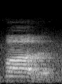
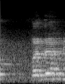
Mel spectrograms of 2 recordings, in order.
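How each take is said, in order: First: फादर with a long open आ; long aa in father. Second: फदर with a clipped short अ; wrong short a. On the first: Teacher to class, modelling फादर with long आ. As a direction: stretch the आ in फादर. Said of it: "जैसे हम लोग लिखते हैं लफ्ज फादर". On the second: Teacher showing students the wrong short फदर. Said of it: "हम उसको फदर नहीं कहते". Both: Shown as a demonstration.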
